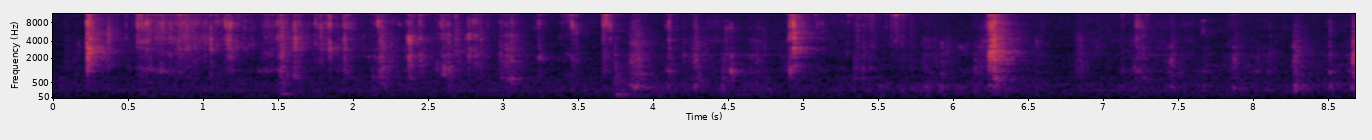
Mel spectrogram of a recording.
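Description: Crispy battered fried chicken wing crust crunching as it is bitten and chewed: a run of sharp, irregular crunches, the loudest about a quarter second in, about five seconds in and about six seconds in.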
